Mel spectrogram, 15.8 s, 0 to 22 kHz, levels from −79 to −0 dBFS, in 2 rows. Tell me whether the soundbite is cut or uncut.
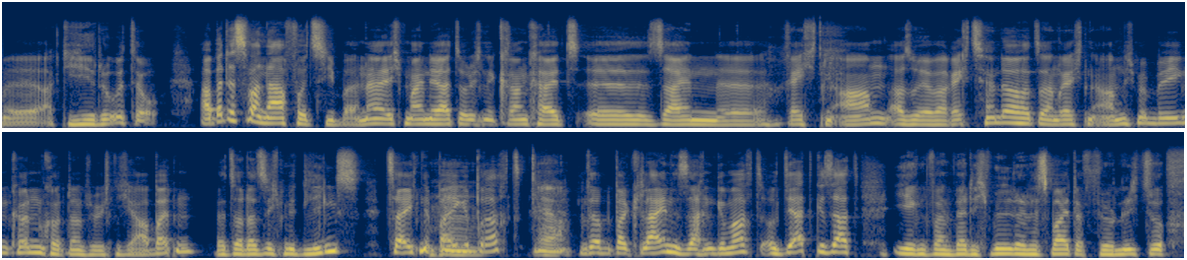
uncut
